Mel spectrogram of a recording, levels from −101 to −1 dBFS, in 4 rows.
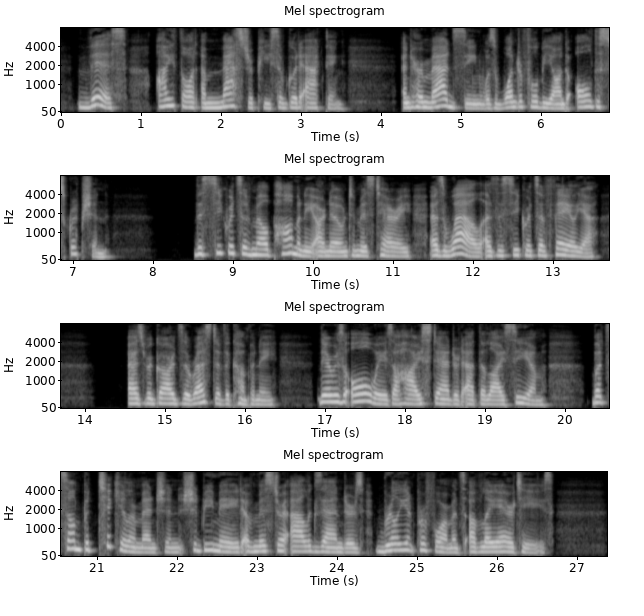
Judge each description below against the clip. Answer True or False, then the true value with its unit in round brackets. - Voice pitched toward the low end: False (175 Hz)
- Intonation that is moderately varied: True (4.1 semitones)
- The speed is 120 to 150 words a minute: True (140 wpm)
